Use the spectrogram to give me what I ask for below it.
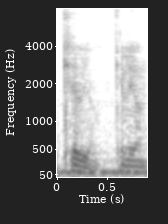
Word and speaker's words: Cillian: Killian.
